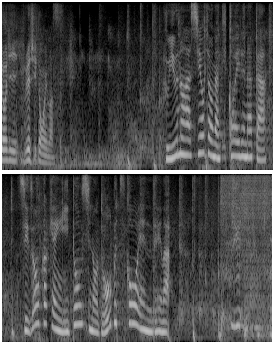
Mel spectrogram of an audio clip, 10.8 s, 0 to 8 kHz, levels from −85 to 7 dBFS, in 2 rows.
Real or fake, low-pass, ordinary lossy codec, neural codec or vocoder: fake; none; none; codec, 16 kHz, 2 kbps, X-Codec, HuBERT features, trained on LibriSpeech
